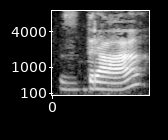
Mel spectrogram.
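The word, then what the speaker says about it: здравствуйте: it sounds like this zdra pay attention that we don't pronounce one letter here we don't pronounce letter v the first letter v let's try one more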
